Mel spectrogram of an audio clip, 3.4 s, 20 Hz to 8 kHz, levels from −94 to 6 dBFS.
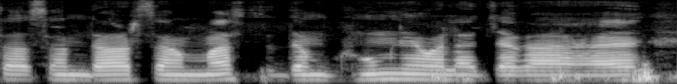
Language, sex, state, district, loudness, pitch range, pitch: Hindi, male, Bihar, Jahanabad, -18 LUFS, 125-135 Hz, 130 Hz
